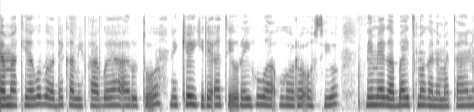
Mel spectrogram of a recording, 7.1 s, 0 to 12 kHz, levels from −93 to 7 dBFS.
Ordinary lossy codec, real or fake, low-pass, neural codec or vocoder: none; real; 7.2 kHz; none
